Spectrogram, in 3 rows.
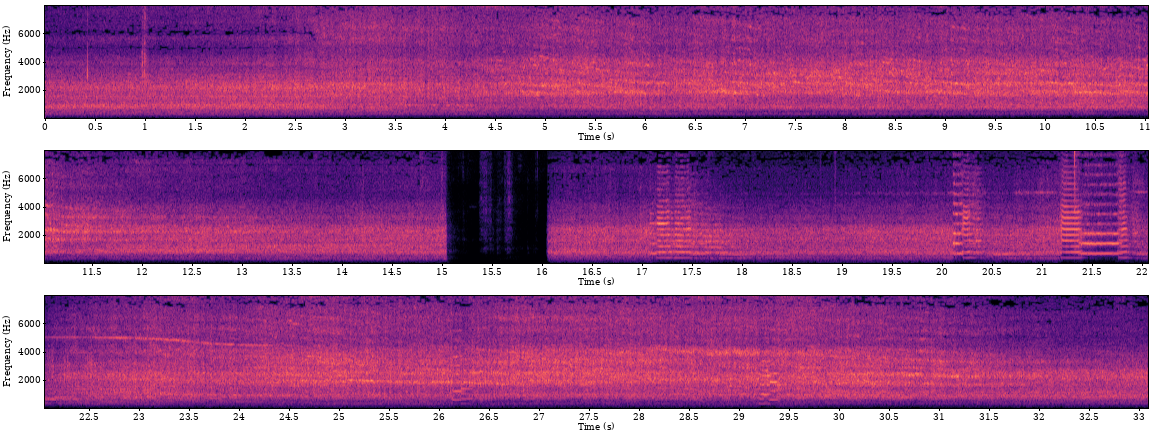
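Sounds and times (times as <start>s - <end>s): train rumble and rail noise: 0.0s - 15.1s, 16.1s - 33.0s
train horn blasts: 17.1s - 18.0s, 20.1s - 20.6s, 21.2s - 22.1s.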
